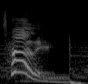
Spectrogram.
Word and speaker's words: Telly: Telly rhymes with Nelly. Like, whoa, Nelly.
